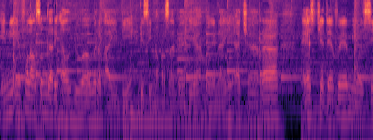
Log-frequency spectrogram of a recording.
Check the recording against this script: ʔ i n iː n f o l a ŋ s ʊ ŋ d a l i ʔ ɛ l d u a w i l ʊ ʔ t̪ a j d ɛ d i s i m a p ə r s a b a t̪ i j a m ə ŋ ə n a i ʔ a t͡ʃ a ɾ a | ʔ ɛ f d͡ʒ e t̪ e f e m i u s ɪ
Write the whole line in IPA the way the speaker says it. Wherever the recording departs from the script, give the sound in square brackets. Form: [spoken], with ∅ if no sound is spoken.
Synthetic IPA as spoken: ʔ i n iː n f o l a ŋ s ʊ ŋ d a [ɾ] i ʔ ɛ l d u a w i [ɾ] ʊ [∅] t̪ a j d [i] d i s i m a p ə r s a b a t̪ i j a m ə ŋ ə n a i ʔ a t͡ʃ a ɾ a | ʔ ɛ [s] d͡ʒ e t̪ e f e m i u s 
